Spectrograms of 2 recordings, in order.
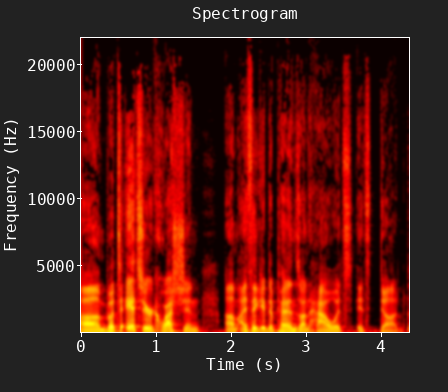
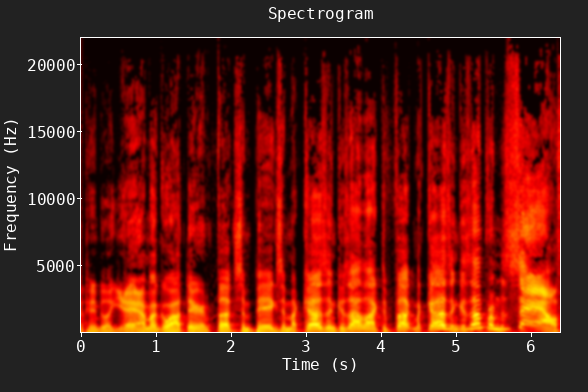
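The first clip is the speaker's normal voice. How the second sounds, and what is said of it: Exaggerated offensive Southern accent. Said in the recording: “I could do an offensive Southern accent”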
